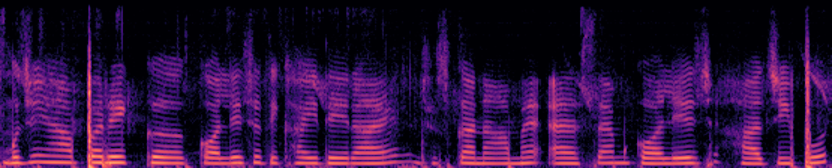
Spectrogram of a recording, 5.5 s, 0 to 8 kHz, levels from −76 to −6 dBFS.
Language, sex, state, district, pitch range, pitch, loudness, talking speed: Hindi, female, Bihar, East Champaran, 250-275 Hz, 260 Hz, -28 LUFS, 160 wpm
